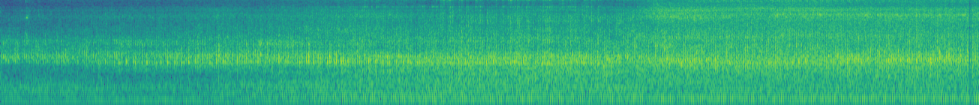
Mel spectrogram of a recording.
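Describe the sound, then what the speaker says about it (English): Small car engine, a motor about the size of a shoebox, idling under a raised hood: a steady close hum with a firm low drone that swells slightly around four seconds and then holds even. "Look at this motor. It's no bigger than a goddamn shoebox."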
